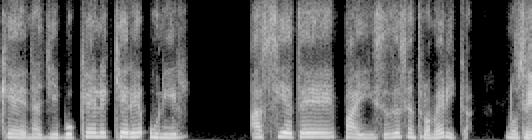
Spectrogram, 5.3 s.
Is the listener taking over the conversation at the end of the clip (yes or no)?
yes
